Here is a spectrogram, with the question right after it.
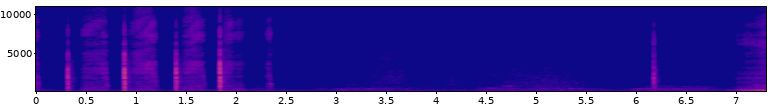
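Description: A hand scratches a green chalk stick across a large, flat black chalkboard in long drawing strokes. Bright, rasping scrapes come in bursts, with five sharp clicks of the chalk striking the board. A faint, quiet stretch follows before a final scrape swells at the end.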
